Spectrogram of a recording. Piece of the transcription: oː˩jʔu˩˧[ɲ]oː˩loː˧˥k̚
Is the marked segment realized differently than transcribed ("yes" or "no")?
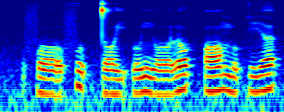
no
